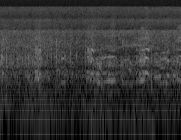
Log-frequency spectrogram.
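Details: Flock of Canada geese taking flight from a pond in the evening light; overlapping nasal honks repeated roughly once a second from several birds, over a steady low rumble of background noise.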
